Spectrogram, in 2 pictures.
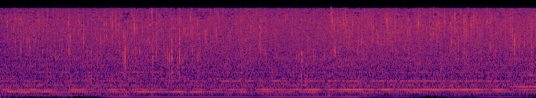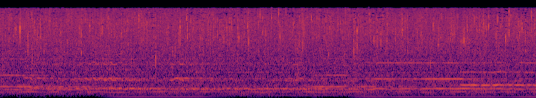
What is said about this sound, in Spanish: Quizás tumbarte y descansar mientras escuchas el suave murmullo de la lluvia que te envuelve.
